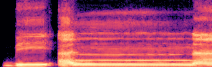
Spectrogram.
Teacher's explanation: di situ ada alif mad, dipanjangkan di na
